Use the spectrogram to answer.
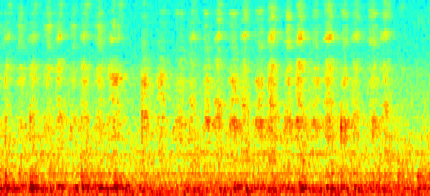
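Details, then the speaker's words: Dog that has had surgery for brachycephalic airway syndrome, panting while playing fetch: rapid, rough, harsh, phlegmy, congested panting from an obstructed flat-faced airway. "so that sounds really harsh and phlegmy, and she has to hold her breath before she goes and gets that ball, because once the ball is in her mouth, there's no space for her to breathe."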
